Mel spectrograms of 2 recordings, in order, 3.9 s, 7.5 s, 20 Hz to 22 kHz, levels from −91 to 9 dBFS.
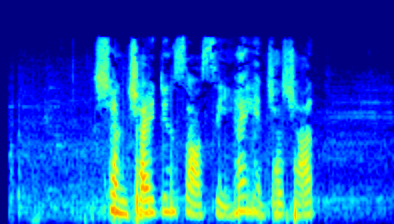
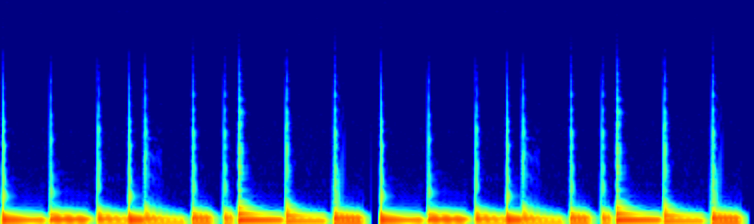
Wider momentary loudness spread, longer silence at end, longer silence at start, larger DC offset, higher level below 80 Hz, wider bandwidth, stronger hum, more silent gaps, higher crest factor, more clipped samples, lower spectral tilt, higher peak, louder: first, 11 LU vs 5 LU; first, 0.8 s vs 0.1 s; first, 0.95 s vs 0 s; neither; second, -60 dBFS vs -22 dBFS; first, 11.5 kHz vs 3.8 kHz; neither; second, none vs 3.70-3.78 s; first, 24 dB vs 14 dB; neither; second, -4.5 dB/octave vs -11.5 dB/octave; about the same, 0 dBFS vs 0 dBFS; second, -22 LUFS vs -16 LUFS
